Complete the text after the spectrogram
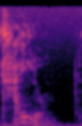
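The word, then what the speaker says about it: caelum: Die Römer hatten dagegen ein anderes Wort und das ist Keilum. Das wurde als C-A-E geschrieben in der klassischen Zeit und das C, das spricht man immer als K aus und A-E spricht man im klassischen Latein als Ei aus.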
